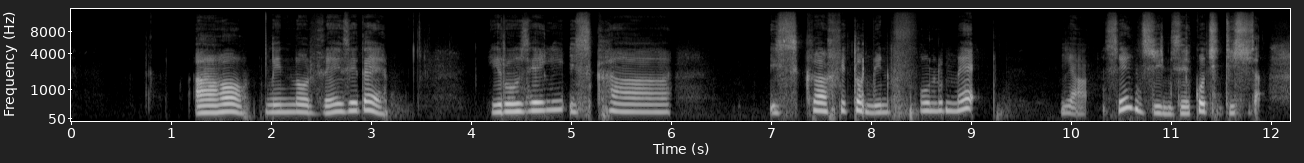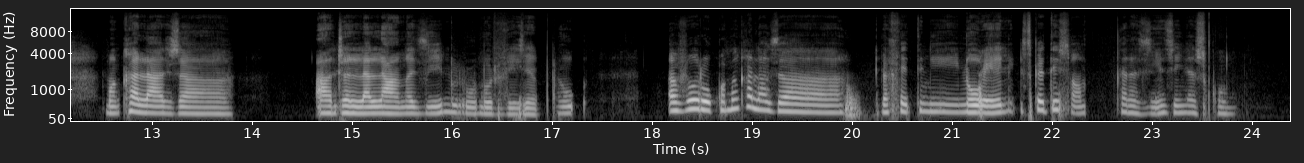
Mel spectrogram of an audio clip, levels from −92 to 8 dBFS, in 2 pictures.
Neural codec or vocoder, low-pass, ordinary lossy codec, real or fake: codec, 44.1 kHz, 3.4 kbps, Pupu-Codec; 14.4 kHz; none; fake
